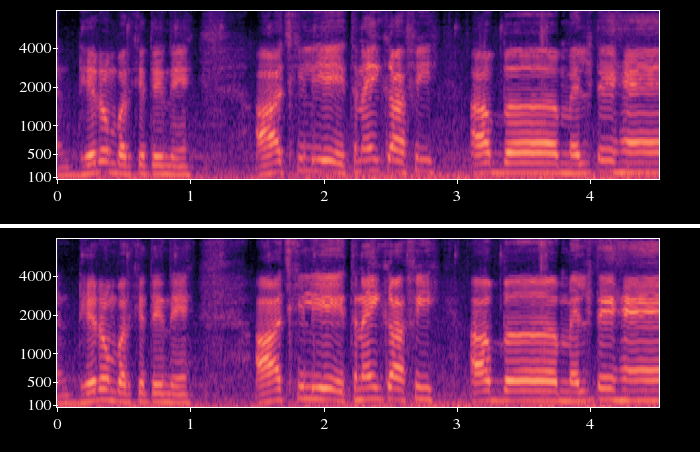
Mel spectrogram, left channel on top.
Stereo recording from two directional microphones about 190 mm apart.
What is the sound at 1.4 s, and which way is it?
Speech, 25° right (ahead or behind).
